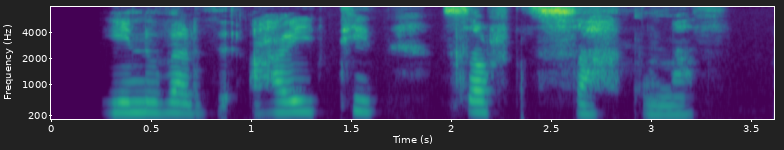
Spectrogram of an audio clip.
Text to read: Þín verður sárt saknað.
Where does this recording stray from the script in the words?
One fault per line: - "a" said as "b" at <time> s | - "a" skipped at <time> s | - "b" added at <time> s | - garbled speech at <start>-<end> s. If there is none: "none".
- "ætíð" added at 1.2 s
